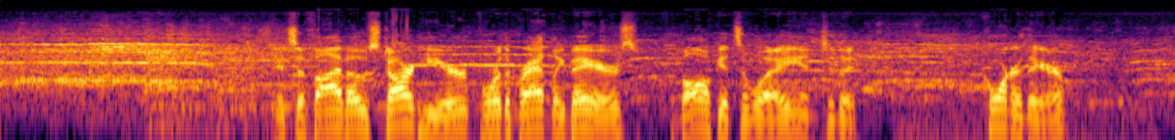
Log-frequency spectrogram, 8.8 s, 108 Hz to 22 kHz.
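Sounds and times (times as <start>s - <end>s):
basketball crowd cheering after a basket: 0.0s - 8.8s
speech: 2.0s - 6.7s, 7.4s - 8.1s.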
